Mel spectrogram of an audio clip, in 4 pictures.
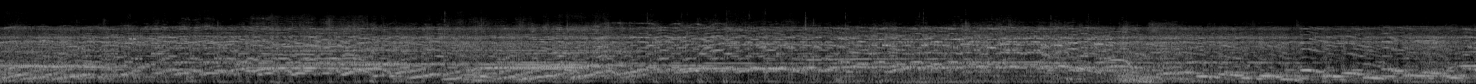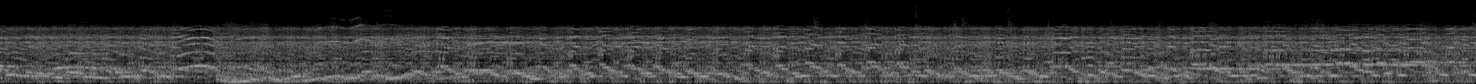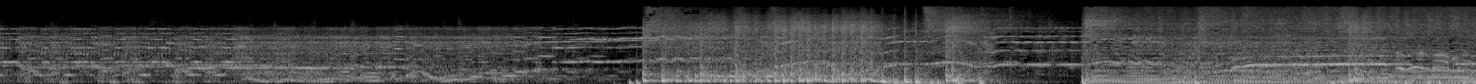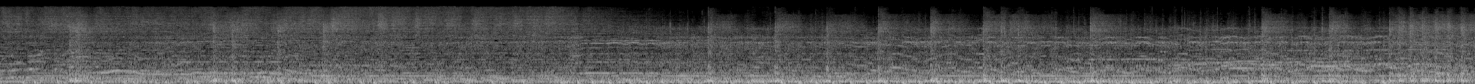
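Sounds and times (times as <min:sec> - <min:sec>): electric guitar solo: 0:00.0 - 0:59.0.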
